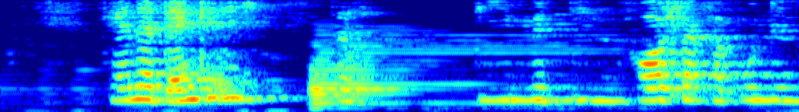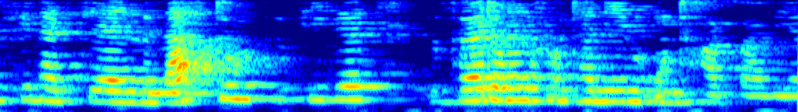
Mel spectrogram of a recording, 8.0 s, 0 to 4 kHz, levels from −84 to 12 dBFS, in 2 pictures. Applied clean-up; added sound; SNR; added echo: classical method WPE with log-MMSE.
